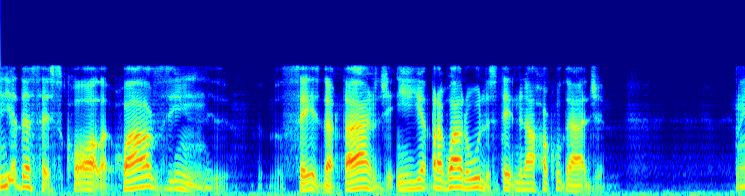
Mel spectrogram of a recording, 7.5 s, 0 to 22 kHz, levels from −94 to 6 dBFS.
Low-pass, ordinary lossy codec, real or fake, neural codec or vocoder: 5.4 kHz; none; fake; autoencoder, 22.05 kHz, a latent of 192 numbers a frame, VITS, trained on many speakers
